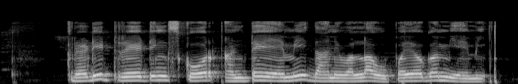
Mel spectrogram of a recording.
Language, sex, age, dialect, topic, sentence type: Telugu, male, 18-24, Southern, banking, question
